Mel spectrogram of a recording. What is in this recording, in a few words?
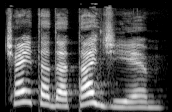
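чайта да тадзи и эм, Komi, female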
